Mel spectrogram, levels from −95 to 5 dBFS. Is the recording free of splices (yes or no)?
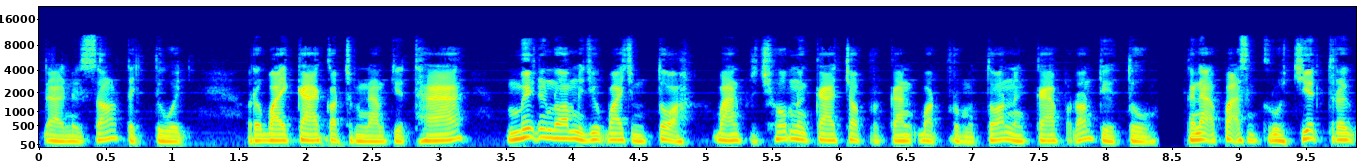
yes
